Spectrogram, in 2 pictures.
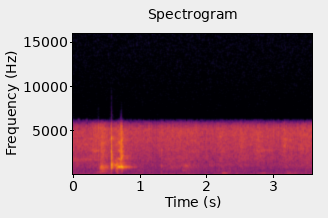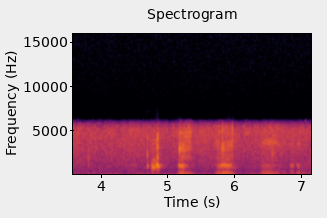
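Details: Hiccups: short abrupt hiccup-like jerks in a quiet room, several clustered near the end.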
